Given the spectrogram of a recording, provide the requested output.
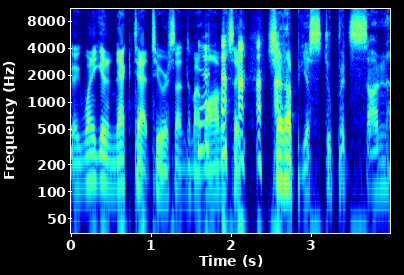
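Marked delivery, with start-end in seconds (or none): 2.4-3.9 slow, mumbled, muttered under the breath. Podcaster retelling what their mom said to them on the podcast, imitating a mumble. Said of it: "She kind of like mumbles it".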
